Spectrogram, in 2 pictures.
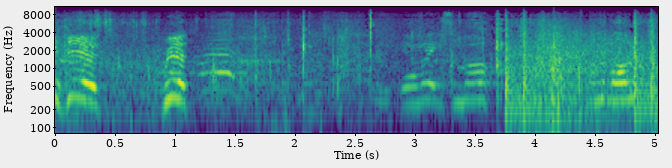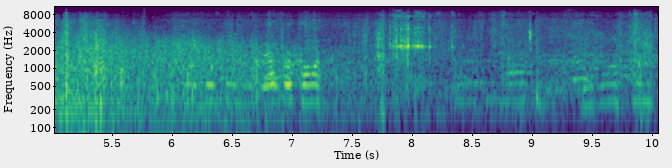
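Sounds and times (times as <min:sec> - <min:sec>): men's voices: 0:00.0 - 0:10.0.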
